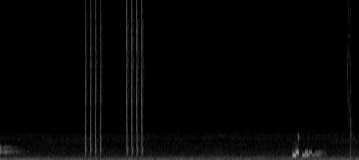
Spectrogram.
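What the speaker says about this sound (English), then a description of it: "let's spin the dial." Spinning the dial of a CRT TV in The Somnium Files video game produces two quick bursts of rapid clicks, then a short electronic tone later, all faint over a quiet low background.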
